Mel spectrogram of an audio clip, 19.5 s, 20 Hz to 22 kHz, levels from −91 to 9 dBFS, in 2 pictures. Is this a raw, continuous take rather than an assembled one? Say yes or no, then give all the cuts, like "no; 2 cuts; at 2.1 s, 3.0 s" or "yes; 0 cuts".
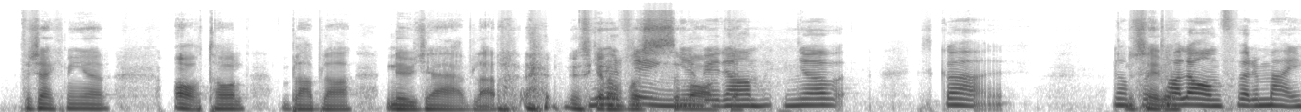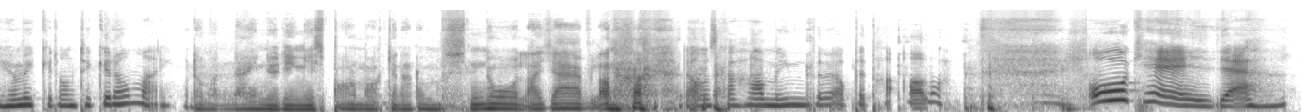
yes; 0 cuts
